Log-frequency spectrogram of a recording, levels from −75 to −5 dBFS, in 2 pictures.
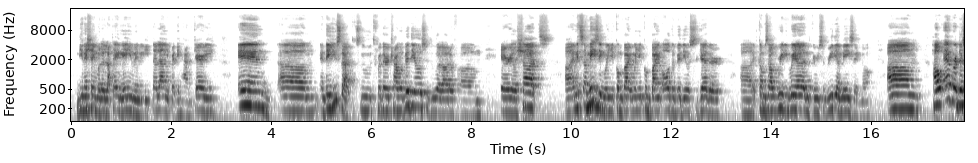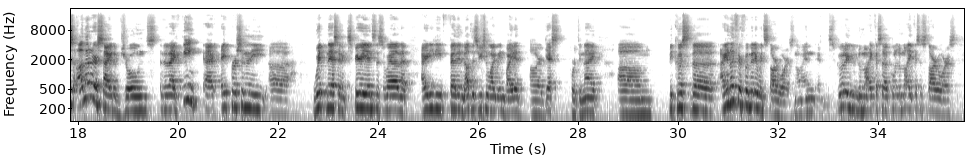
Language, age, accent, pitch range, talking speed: English, 20-39, Filipino, 160-195 Hz, 180 wpm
